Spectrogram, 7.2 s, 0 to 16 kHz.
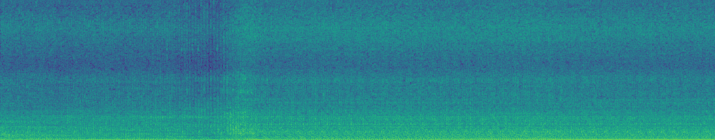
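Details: Cummins diesel (24v truck after P-pump reinstall, fuel system primed, electric lift pump) cranks and catches about two seconds in, then settles into steady even idle, low drone, no knocking.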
